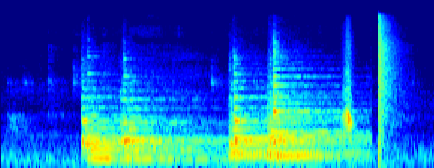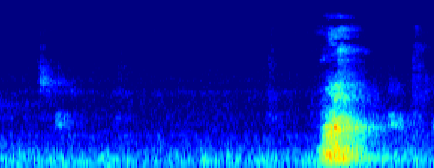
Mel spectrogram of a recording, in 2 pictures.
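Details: French Bulldog reacting to a picture of another French Bulldog indoors: two drawn-out, harmonic, whining grumbles in quick succession, a sharp click, then a shorter breathy vocal burst after a pause.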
